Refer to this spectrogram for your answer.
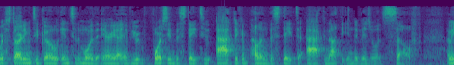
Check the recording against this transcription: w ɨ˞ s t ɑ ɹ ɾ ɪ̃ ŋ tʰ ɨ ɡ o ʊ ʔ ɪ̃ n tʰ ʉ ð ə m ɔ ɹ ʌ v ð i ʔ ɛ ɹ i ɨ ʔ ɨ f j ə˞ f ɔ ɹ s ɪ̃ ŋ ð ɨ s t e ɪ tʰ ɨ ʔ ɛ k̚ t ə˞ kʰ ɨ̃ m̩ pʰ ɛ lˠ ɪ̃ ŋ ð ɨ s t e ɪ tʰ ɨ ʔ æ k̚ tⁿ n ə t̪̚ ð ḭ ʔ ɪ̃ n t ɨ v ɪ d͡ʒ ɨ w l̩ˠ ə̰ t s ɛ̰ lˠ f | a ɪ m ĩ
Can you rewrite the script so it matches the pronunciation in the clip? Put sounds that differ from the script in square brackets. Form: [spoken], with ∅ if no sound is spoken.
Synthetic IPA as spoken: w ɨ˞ s t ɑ ɹ ɾ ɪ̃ ŋ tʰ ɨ ɡ o ʊ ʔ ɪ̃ n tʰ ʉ ð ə m ɔ ɹ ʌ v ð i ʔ ɛ ɹ i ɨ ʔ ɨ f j ə˞ f ɔ ɹ s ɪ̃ ŋ ð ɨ s t e ɪ tʰ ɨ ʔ [æ] k̚ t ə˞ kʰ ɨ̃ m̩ pʰ ɛ lˠ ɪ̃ ŋ ð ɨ s t e ɪ tʰ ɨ ʔ æ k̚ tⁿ n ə t̪̚ ð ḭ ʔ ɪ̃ n [d] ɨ v ɪ d͡ʒ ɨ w l̩ˠ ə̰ t s ɛ̰ lˠ f | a ɪ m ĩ

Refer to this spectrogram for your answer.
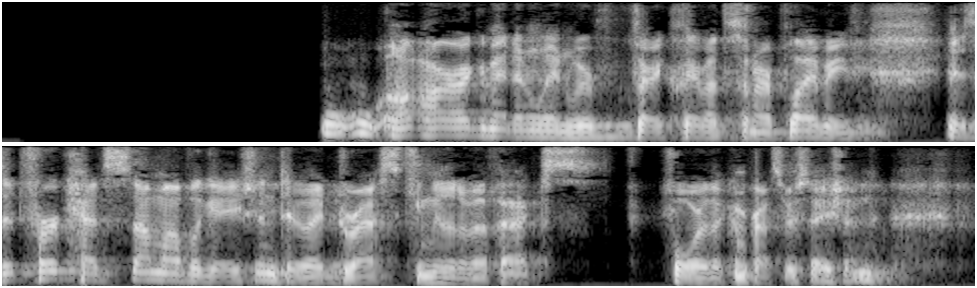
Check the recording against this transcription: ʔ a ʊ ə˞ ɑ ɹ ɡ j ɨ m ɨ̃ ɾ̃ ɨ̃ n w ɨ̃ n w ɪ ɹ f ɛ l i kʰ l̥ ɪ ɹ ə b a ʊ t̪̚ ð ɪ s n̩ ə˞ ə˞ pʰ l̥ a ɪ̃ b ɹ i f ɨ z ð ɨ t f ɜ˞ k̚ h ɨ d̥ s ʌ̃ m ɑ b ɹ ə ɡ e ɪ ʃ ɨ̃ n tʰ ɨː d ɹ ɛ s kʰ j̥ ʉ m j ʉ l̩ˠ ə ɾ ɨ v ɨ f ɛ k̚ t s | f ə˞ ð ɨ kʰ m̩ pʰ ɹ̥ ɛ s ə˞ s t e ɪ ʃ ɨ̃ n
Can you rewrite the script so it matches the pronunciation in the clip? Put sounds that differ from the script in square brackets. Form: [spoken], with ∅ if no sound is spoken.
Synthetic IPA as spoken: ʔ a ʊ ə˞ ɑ ɹ ɡ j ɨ m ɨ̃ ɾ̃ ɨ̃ n w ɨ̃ n w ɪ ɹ [v] ɛ [ɹ] i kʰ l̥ ɪ ɹ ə b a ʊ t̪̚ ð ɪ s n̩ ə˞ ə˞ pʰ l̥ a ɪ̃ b ɹ i f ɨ z ð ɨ t f ɜ˞ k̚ h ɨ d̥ s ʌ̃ m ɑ b [l] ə ɡ e ɪ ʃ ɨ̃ n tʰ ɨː d ɹ ɛ s kʰ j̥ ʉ m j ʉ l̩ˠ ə ɾ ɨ v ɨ f ɛ k̚ t s | f ə˞ ð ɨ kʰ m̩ pʰ ɹ̥ ɛ s ə˞ s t e ɪ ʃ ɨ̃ n

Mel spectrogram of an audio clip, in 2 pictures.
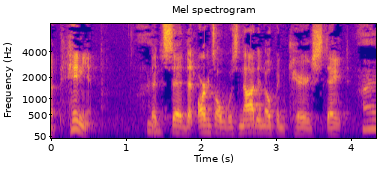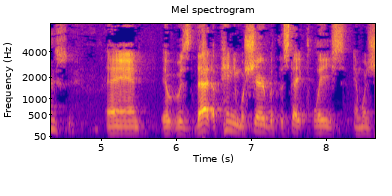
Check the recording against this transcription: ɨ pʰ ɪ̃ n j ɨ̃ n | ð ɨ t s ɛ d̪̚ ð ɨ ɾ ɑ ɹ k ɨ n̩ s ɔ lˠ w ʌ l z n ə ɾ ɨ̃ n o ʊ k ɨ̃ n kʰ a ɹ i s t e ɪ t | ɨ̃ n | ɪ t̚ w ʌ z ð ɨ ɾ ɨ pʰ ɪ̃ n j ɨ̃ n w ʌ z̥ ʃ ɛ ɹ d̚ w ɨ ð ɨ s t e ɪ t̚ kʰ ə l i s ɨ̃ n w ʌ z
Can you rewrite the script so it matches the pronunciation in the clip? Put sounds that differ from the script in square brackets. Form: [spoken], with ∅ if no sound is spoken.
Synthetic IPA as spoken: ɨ pʰ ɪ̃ n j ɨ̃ n | ð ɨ t s ɛ d̪̚ ð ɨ ɾ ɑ ɹ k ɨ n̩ s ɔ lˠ w ʌ [∅] z n ə ɾ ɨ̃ n o ʊ [p] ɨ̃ n kʰ [ɛ] ɹ i s t e ɪ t | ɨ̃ n | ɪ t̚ w ʌ z ð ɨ ɾ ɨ pʰ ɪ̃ n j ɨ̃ n w ʌ z̥ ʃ ɛ ɹ d̚ w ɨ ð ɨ s t e ɪ t̚ [pʰ] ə l i s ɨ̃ n w ʌ z

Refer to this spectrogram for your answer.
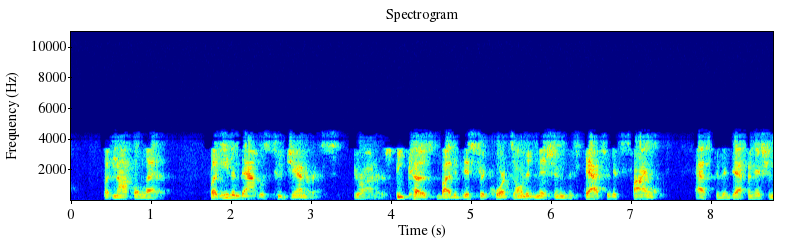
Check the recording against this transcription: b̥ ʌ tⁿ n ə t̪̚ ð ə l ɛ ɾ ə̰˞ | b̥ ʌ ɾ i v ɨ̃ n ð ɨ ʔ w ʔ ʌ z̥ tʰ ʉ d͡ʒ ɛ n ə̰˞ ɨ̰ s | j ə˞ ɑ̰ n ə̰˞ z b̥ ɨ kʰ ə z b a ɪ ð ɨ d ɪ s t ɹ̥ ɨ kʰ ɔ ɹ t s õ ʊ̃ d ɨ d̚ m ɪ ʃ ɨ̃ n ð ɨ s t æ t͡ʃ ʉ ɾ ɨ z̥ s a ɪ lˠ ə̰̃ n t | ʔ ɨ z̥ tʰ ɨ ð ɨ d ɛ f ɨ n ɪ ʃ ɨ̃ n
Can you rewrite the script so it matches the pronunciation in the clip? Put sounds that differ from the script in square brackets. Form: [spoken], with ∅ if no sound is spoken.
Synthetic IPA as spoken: b̥ ʌ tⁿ n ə t̪̚ ð ə l ɛ ɾ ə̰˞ | b̥ ʌ ɾ i v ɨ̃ n ð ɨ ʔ w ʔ ʌ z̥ tʰ ʉ d͡ʒ ɛ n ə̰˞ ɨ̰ s | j ə˞ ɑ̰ n ə̰˞ z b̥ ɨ kʰ [ʌ] z b a ɪ ð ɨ d ɪ s t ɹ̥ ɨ kʰ ɔ ɹ t s õ ʊ̃ [n] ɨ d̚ m ɪ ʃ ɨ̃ n ð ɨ s t æ t͡ʃ ʉ ɾ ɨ z̥ s a ɪ lˠ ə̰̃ n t | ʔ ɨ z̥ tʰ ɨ ð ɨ d ɛ f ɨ n ɪ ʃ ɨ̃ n

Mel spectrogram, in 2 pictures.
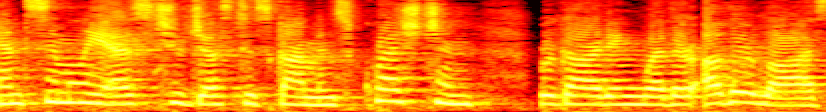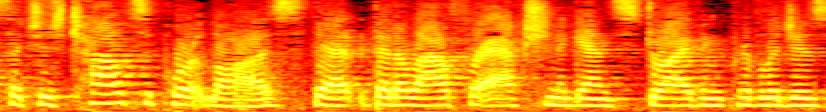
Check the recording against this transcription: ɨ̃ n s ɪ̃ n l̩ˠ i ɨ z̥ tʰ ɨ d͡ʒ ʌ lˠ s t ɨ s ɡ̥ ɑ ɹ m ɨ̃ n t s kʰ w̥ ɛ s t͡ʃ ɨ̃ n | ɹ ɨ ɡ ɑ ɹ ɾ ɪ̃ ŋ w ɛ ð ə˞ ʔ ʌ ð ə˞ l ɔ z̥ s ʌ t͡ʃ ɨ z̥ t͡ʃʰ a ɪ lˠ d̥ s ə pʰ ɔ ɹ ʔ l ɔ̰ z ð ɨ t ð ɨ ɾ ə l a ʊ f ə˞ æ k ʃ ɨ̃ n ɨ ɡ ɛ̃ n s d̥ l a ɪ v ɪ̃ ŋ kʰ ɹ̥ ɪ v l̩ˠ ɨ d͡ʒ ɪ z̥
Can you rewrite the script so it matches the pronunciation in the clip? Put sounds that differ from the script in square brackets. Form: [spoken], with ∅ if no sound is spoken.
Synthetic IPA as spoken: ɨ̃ n s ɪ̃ [m] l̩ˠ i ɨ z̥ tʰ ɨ d͡ʒ ʌ [∅] s t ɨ s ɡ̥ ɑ ɹ m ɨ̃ n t s kʰ w̥ ɛ s t͡ʃ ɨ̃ n | ɹ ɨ ɡ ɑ ɹ ɾ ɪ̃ ŋ w ɛ ð ə˞ ʔ ʌ ð ə˞ l ɔ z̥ s ʌ t͡ʃ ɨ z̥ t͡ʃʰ a ɪ lˠ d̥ s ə pʰ ɔ ɹ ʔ l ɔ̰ z ð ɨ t ð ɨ ɾ ə l a ʊ f ə˞ æ k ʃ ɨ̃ n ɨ ɡ ɛ̃ n s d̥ [ɹ] a ɪ v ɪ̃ ŋ [pʰ] ɹ̥ ɪ v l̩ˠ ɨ d͡ʒ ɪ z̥

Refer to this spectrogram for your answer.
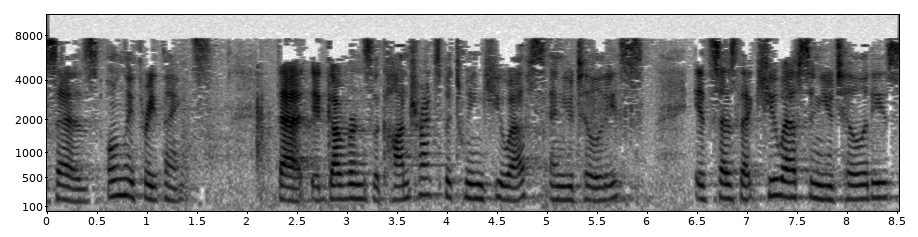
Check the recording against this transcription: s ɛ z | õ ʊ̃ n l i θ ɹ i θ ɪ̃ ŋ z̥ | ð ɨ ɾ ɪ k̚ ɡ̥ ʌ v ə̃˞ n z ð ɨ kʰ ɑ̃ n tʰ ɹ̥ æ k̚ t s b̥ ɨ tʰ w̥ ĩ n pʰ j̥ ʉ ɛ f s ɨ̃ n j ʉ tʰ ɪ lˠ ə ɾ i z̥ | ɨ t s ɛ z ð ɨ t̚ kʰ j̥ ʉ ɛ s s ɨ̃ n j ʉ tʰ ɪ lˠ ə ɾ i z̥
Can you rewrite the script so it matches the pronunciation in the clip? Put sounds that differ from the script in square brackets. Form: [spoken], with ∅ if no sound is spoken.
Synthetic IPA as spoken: s ɛ z | õ ʊ̃ n l i θ ɹ i θ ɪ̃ ŋ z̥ | ð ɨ ɾ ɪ [t̚] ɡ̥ ʌ v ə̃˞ n z ð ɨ kʰ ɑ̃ n tʰ ɹ̥ æ k̚ t s b̥ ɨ tʰ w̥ ĩ n [kʰ] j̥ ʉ ɛ f s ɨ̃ n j ʉ tʰ ɪ lˠ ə ɾ i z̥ | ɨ t s ɛ z ð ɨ t̚ kʰ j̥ ʉ ɛ [f] s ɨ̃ n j ʉ tʰ ɪ lˠ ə ɾ i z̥

